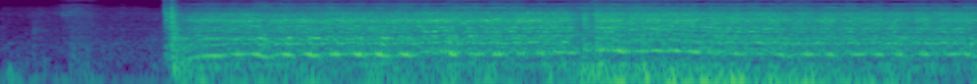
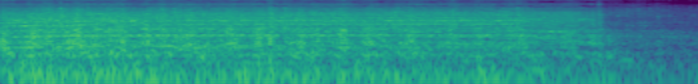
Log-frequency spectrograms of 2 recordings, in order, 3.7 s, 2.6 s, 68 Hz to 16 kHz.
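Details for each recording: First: 1979 Chevrolet C10 being revived, start attempt, cranking without throttle: the starter kicks in, then a rough, uneven crank and catch with a sharp pop; the engine backfired and the spark plug wires are suspected to be out of firing order. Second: 1979 Chevrolet C10 pickup V8, long-dormant revival, started without a key: even, brisk starter whirr with steady spin, no grinding or clicking, then winds down; starter works, normal cranking before a spark test.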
